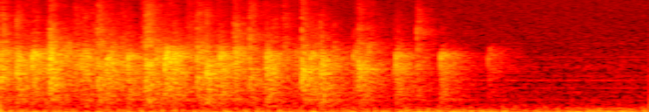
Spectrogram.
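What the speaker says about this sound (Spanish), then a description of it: "Y eso merece un fuerte aplauso al Señor" A church congregation applauding, a run of brisk clapping from many hands at moderate distance that stops after about three seconds, followed by a quiet room.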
